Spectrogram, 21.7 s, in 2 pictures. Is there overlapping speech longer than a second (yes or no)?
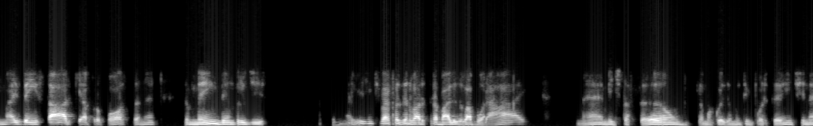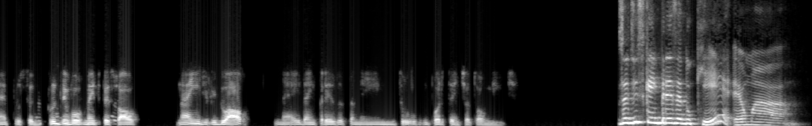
no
